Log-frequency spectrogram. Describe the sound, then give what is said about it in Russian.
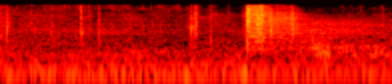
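A camera takes a photograph in a cave with a few faint, sharp shutter clicks. The loudest click comes in the middle, over quiet background noise, with no voices. “Нина включает фотоаппарат и фотографирует.”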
